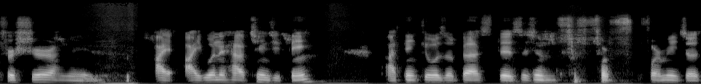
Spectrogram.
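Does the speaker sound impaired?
Yes: stuttering; onset at a young age, always a problem growing up; still stutters; here repeated sounds, repeated words, prolonged sounds.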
